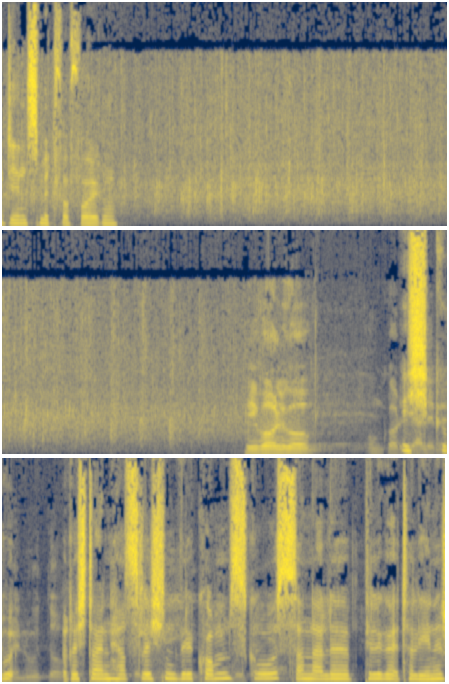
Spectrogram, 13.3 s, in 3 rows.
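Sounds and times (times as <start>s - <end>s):
speech: 0.0s - 1.4s, 6.9s - 13.3s
audience applause: 0.0s - 7.3s.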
